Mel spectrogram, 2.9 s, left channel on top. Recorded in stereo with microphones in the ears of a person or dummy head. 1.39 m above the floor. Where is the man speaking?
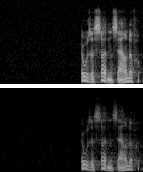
45° left (ahead or behind), 0.9 m.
